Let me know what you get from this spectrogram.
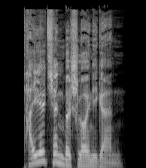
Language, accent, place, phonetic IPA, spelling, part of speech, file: German, Germany, Berlin, [ˈtaɪ̯lçənbəˌʃlɔɪ̯nɪɡɐn], Teilchenbeschleunigern, noun, De-Teilchenbeschleunigern.ogg
- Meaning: dative plural of Teilchenbeschleuniger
